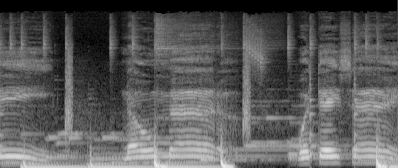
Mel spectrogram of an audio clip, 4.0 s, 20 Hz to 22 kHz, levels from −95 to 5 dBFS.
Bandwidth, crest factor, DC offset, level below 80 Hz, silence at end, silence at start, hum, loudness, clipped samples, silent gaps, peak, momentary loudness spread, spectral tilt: 15 kHz; 14 dB; under 0.1%; -18 dBFS; 0 s; 0 s; none; -17 LUFS; under 0.1%; none; 0 dBFS; 10 LU; -6.5 dB/octave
